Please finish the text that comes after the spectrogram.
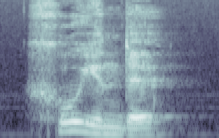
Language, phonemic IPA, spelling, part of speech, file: Dutch, /ˈɣrujəndə/, groeiende, adjective / verb, Nl-groeiende.ogg
- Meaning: inflection of groeiend: 1. masculine/feminine singular attributive 2. definite neuter singular attributive 3. plural attributive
